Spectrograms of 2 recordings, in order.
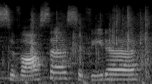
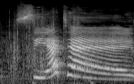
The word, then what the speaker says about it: Siete: Savita, here is it? Siete, the Siete grain-free tortilla chips.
